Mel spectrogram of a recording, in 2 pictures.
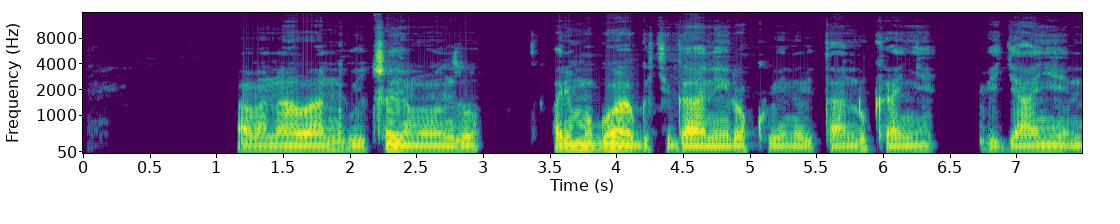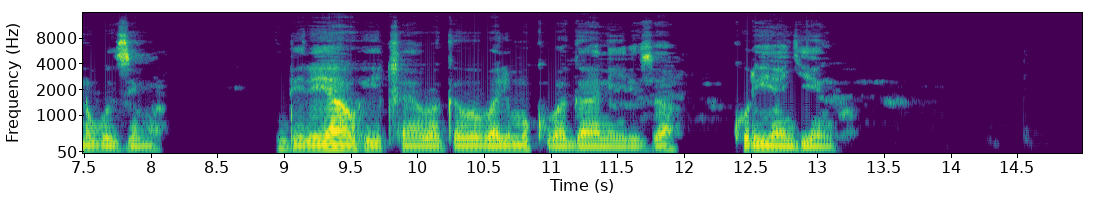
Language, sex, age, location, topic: Kinyarwanda, female, 18-24, Kigali, finance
